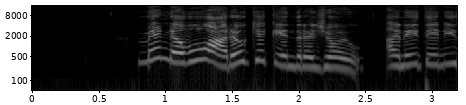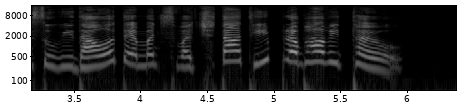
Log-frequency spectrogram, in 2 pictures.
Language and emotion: Gujarati, happy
